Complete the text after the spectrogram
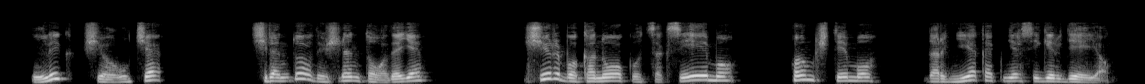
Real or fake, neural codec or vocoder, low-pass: fake; codec, 24 kHz, 0.9 kbps, WavTokenizer, medium speech release version 1; 7.2 kHz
